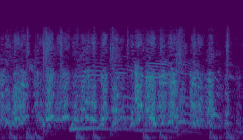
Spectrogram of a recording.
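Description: Several dogs barking and yipping rapidly over one another, an excited jumble of barks.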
